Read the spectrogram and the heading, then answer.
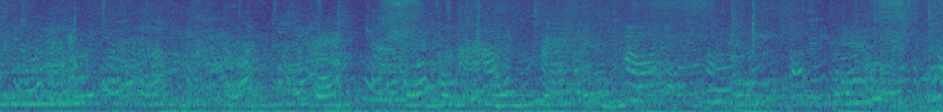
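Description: A dense, continuous chorus of hundreds of sea lions crowded together on San Carlos Beach in Monterey, barking and bellowing at once, overlapping calls forming a loud, steady din with no single voice standing out.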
